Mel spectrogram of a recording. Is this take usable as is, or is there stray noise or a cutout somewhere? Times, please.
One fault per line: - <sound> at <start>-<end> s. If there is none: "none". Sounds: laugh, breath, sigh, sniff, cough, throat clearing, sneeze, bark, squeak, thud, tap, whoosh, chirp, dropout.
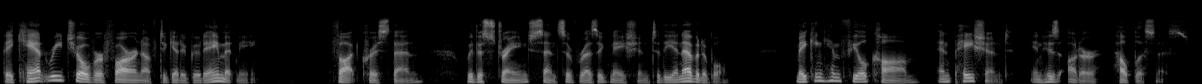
none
